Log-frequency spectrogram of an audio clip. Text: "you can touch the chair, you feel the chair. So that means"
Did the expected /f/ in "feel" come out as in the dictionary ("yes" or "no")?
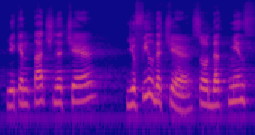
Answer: yes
